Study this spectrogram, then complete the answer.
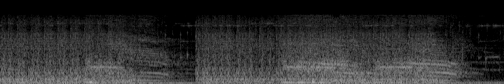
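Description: Rapid gunfire in the video game Blood rattles on without a break as zombies are shot down, with dense, loud, continuous bursts through most of the stretch.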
